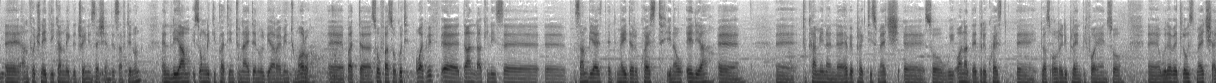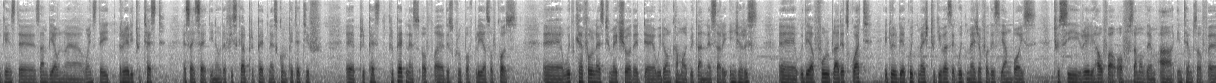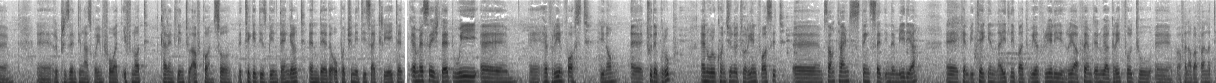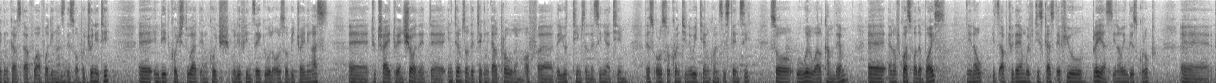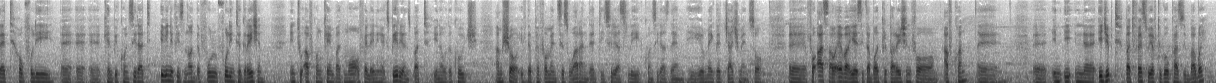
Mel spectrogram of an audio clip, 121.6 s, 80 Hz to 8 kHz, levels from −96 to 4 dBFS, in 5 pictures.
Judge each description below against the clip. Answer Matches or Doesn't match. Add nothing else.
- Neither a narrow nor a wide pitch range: Doesn't match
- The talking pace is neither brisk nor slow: Matches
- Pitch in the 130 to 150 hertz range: Doesn't match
